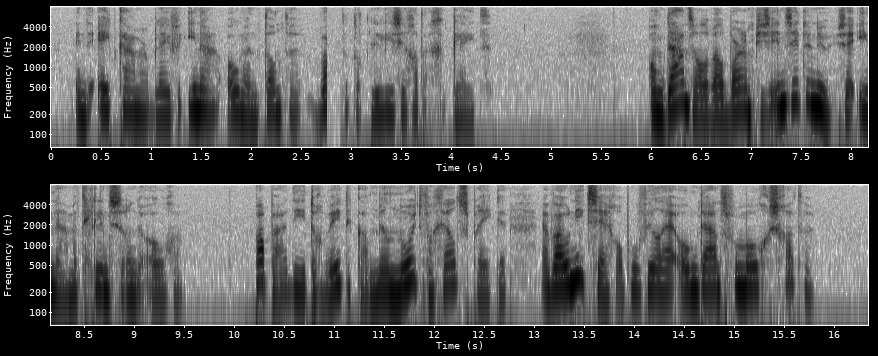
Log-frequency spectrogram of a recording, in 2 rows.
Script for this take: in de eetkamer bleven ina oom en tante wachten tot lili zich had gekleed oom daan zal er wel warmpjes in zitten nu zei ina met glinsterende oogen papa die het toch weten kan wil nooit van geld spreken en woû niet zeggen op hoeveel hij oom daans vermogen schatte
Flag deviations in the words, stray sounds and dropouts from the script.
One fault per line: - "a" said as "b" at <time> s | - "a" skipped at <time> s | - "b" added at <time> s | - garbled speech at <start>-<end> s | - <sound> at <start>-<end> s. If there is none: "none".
- dropout at 2.8-2.9 s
